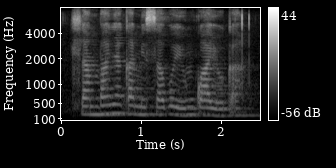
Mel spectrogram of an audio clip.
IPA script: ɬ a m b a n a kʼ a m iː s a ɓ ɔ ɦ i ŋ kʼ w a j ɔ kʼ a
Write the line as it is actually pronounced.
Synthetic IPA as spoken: ɬ a m b a ɲ a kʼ a m i s a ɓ ɔ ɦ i ŋ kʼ w a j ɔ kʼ a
